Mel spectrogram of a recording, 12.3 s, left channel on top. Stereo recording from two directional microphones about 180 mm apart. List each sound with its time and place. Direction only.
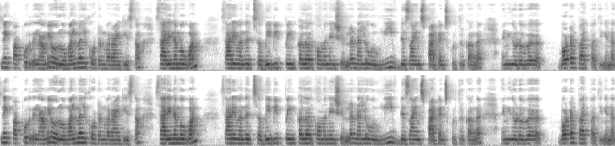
0.0 s a woman's voice: 40° right (ahead or behind)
